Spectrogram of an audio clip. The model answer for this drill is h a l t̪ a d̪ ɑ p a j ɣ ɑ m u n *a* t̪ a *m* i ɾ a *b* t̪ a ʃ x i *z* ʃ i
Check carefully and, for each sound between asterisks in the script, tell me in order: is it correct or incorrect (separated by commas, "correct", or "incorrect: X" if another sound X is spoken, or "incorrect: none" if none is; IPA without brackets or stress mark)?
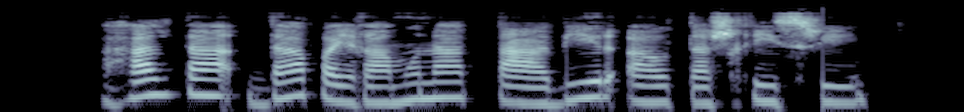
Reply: correct, incorrect: b, incorrect: w, incorrect: s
